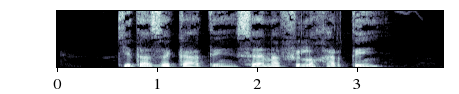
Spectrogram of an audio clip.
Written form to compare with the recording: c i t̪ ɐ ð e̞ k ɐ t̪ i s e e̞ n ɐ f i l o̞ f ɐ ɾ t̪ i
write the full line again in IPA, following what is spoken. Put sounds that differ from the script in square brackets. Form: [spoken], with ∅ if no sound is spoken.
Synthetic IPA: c i t̪ ɐ [z] e̞ k ɐ t̪ i s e e̞ n ɐ f i l o̞ [x] ɐ ɾ t̪ i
